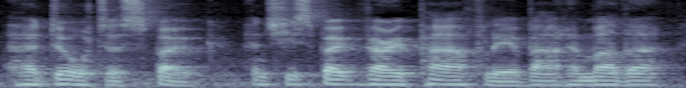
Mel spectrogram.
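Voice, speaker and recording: A man's voice: lowish voice, steady tone, fairly bright tone, slight background noise. Earnest Yorkshire man in an echoey room. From England. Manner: earnest, measured, pausing often. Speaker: leadership coach and show host. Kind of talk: reflective personal storytelling.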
